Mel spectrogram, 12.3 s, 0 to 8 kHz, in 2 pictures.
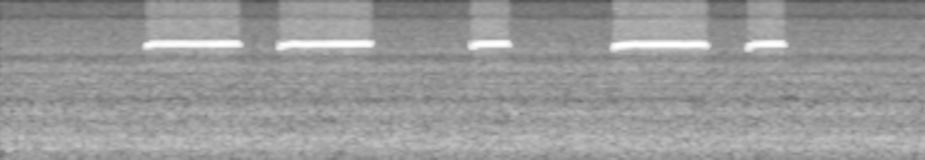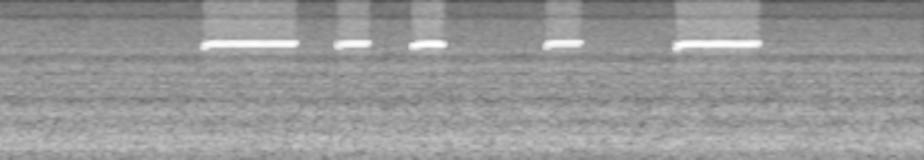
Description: Morse code, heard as a whistle, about 5 wpm. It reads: MEN DET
